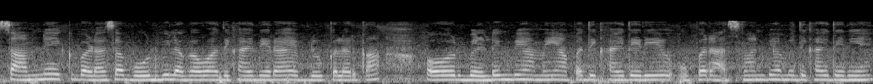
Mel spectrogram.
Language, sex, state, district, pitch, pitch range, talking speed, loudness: Hindi, female, Bihar, East Champaran, 210 Hz, 205-215 Hz, 225 wpm, -14 LUFS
